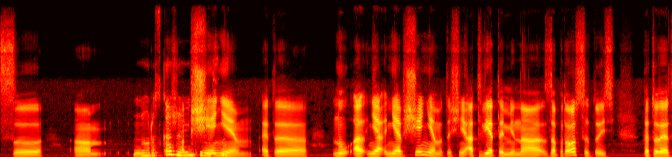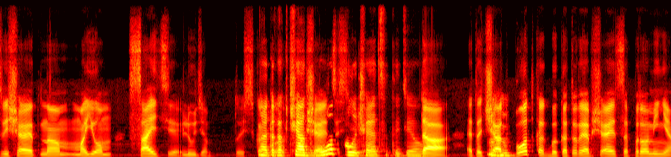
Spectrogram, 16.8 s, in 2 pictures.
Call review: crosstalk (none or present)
present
